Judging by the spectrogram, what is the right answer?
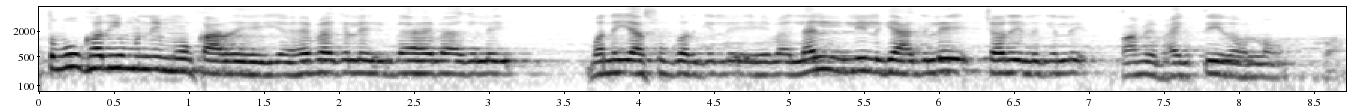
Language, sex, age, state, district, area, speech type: Maithili, female, 45-60, Bihar, Darbhanga, rural, spontaneous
